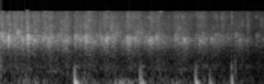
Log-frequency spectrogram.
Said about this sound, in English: Well, thank you. Thank you very much. Let's give Brad a round of applause, guys.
